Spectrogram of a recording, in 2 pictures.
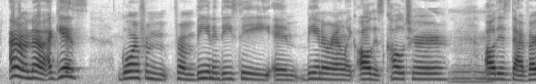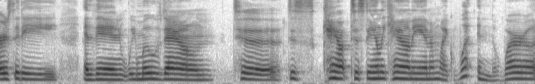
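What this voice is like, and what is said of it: Distinct accent, mistaken for Texan. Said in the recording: “some people thought I was from Texas because of my accent... I'm not going to say strong, but you have a distinct accent”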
